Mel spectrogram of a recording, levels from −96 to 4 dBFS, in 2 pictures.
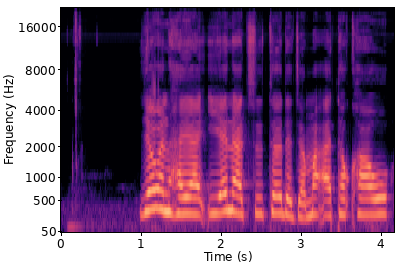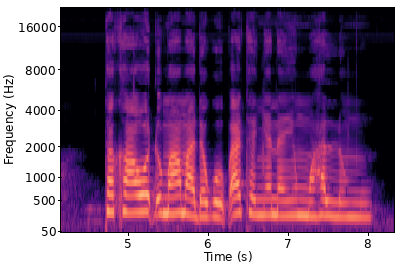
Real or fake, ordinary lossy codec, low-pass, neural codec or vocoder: real; none; none; none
